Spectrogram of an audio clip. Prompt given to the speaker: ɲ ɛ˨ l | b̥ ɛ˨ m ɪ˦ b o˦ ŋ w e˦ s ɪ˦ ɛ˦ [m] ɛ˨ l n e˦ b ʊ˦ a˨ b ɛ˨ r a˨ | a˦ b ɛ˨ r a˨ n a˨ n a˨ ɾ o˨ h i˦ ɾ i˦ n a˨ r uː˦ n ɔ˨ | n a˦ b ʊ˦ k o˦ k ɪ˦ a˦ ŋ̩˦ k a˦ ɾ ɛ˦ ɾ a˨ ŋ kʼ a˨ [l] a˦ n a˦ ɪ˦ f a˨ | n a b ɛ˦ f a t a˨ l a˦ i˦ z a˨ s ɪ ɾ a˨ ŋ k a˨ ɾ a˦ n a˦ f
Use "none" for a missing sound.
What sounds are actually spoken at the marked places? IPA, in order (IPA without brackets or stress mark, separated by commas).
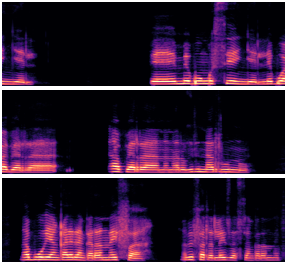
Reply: ɲ, ɾ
